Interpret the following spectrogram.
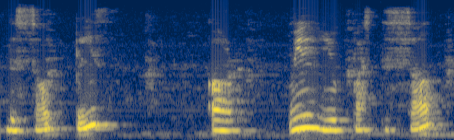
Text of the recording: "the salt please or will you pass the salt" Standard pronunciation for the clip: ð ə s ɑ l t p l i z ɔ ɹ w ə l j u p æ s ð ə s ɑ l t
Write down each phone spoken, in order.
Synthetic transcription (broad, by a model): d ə s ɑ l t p i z ɔ ɹ w ə l j u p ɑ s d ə s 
